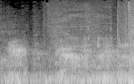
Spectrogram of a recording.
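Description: A magical blast bursts with a crackling roar.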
